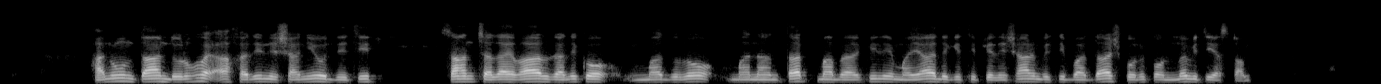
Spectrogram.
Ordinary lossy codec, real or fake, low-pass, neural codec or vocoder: Opus, 16 kbps; fake; 7.2 kHz; codec, 16 kHz, 0.9 kbps, LongCat-Audio-Codec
